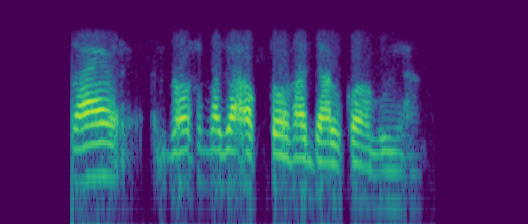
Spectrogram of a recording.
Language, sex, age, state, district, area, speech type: Santali, male, 60+, West Bengal, Bankura, rural, conversation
